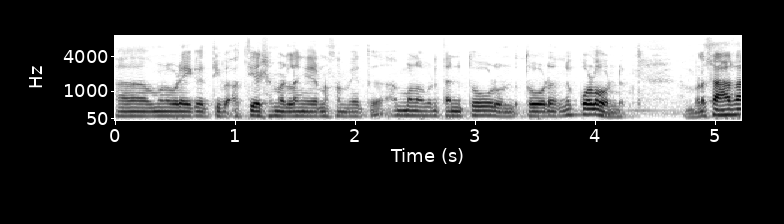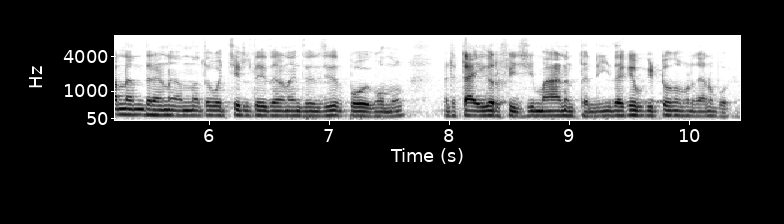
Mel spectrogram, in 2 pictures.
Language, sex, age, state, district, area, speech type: Malayalam, male, 18-30, Kerala, Kollam, rural, spontaneous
